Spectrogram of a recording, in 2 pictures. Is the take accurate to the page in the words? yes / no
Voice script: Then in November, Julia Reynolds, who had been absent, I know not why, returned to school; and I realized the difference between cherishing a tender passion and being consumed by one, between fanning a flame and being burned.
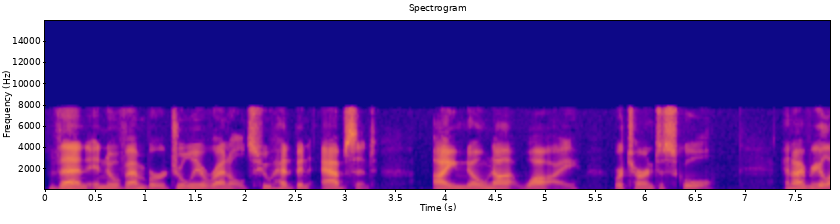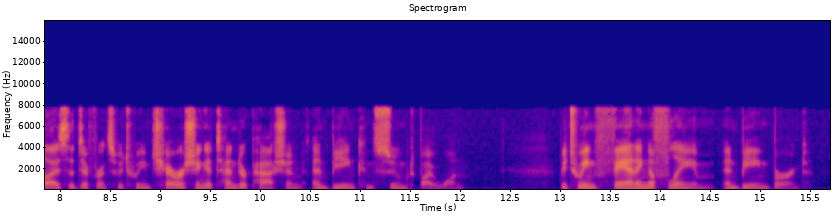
yes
